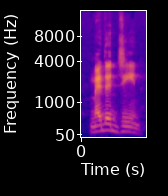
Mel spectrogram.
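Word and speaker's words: Medellín: उसकी एक सिटी है मेदजीन। स्पेलिंग में उसमें डबल एल आते हैं। मेदलीन होता है। लेकिन कोलंबियन स्पेनिश में ल को ज बोलते हैं।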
